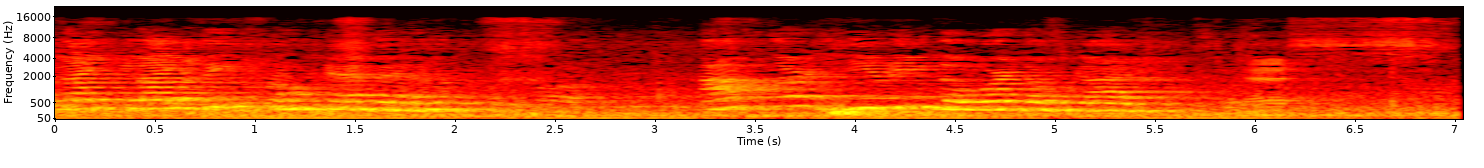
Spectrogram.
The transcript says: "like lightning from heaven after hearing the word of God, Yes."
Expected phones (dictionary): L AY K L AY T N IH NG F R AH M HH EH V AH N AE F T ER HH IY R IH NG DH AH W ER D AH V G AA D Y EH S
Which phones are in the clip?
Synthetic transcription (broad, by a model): L AY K L AY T IH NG F R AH M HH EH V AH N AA F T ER HH IY R IH NG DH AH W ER D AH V G AA D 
